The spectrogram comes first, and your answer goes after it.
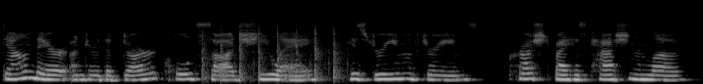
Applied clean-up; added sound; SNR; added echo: none; Tools; 16 dB; reverberation time 0.4 s.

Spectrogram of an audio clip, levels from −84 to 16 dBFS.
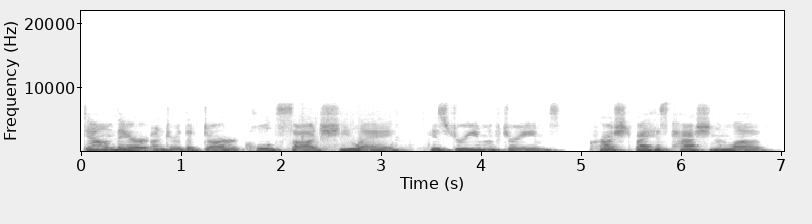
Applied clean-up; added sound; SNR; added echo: neural separator model SepFormer DNS4.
